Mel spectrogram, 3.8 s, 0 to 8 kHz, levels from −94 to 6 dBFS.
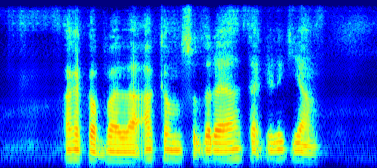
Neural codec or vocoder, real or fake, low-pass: codec, 24 kHz, 0.5 kbps, DualCodec; fake; 7.2 kHz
